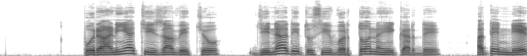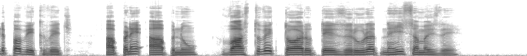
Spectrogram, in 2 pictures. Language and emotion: Punjabi, neutral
